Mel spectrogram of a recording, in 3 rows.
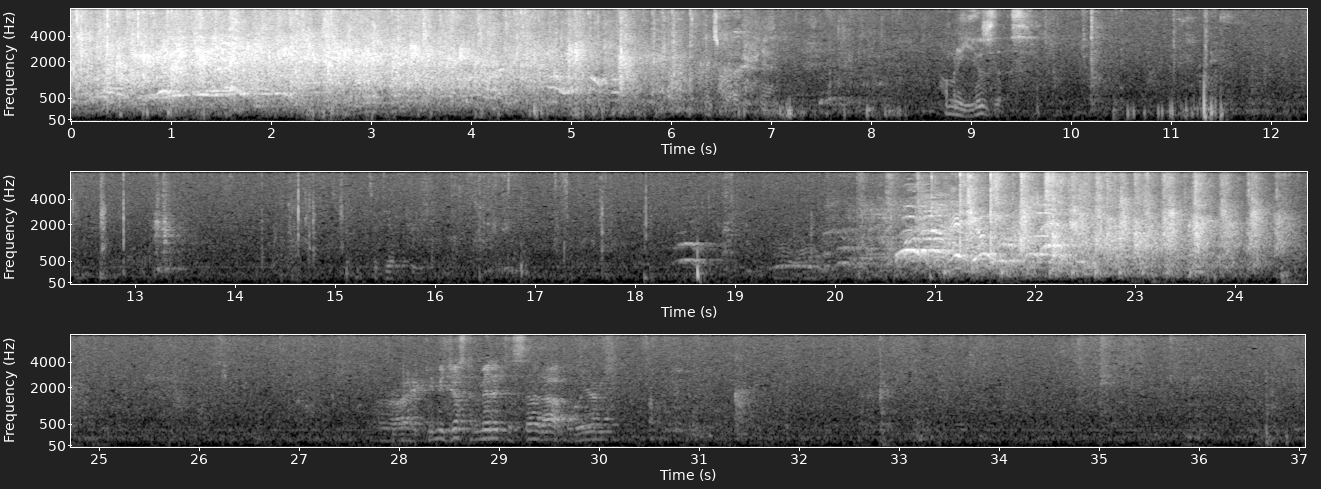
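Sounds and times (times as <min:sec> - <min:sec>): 
audience applause welcoming a speaker from Living Waters Ministries: 0:00.0 - 0:06.6, 0:20.0 - 0:24.6.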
